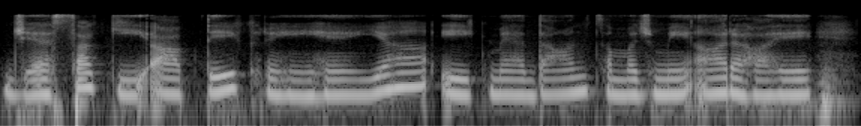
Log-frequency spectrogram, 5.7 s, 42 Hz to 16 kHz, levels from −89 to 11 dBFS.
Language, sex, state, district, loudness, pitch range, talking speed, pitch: Hindi, female, Jharkhand, Sahebganj, -26 LUFS, 185-205 Hz, 145 wpm, 190 Hz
